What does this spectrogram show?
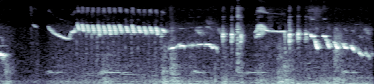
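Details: Female white-rumped shama lure call, meant to trigger breeding readiness in other females: a high buzzy trilled whistle held steady, a lower drawn-out note, then clear descending whistled phrases with brief clicks between.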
